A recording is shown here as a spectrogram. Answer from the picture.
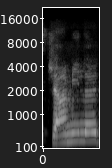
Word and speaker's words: Yamile: from Ohio awesome so again my name is Jamila JA that's how you pronounce it and you can find me at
